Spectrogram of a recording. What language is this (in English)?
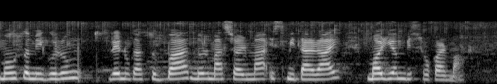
Nepali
